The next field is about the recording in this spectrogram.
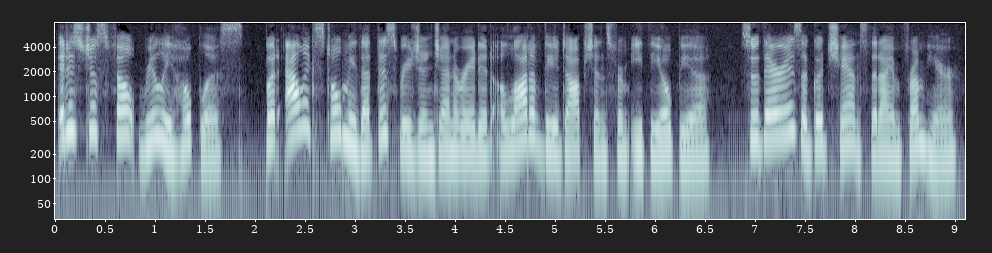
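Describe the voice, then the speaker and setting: An actress playing a warm, upbeat young researcher in an educational radio drama, speaking in clear, simple phrases. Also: female voice, medium pitch, animated, normal speed, few pauses, no echo, natural voice. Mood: thoughtful.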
